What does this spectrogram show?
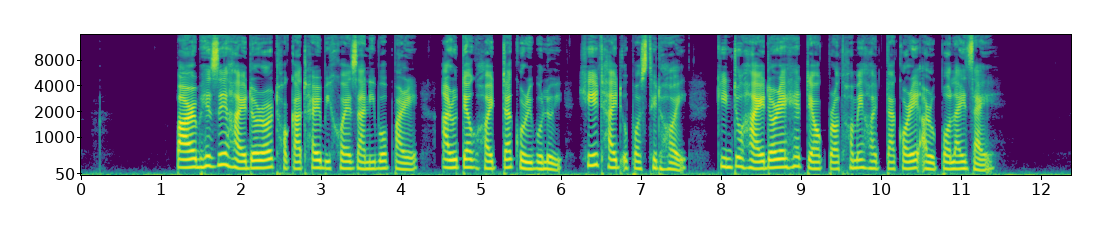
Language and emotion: Assamese, neutral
